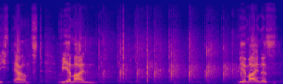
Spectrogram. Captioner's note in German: Beifall bei der CDU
